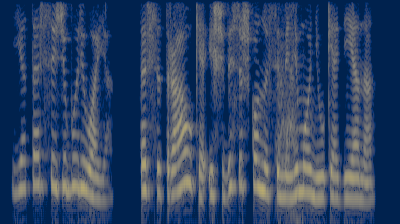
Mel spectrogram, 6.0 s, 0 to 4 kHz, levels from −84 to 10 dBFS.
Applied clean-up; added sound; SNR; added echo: neural mask model Resemble Enhance denoiser.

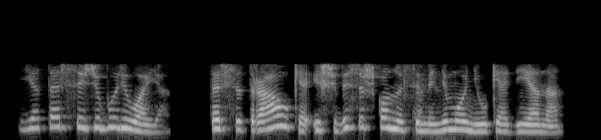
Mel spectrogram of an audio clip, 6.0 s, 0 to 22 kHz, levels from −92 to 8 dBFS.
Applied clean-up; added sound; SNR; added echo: neural mask model DeepFilterNet 3.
